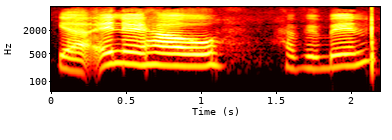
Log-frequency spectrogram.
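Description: A woman co-hosting a casual chat, relaxed and teasing, with soft laughter. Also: a little high, moderate pace, dry recording, rough recording. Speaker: podcast co-host.

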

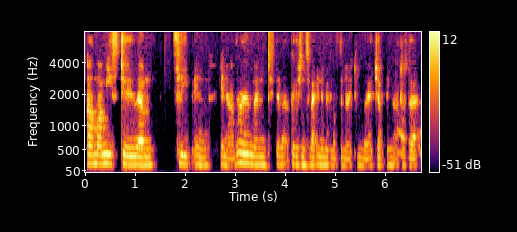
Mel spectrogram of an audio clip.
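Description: A woman from the Republic, a guest sharing her childhood story in halting phrases broken by many ums. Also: fairly low pitch, little pitch movement, mellow, slightly rough, rough recording. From Czech Republic. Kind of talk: personal testimony in a podcast.

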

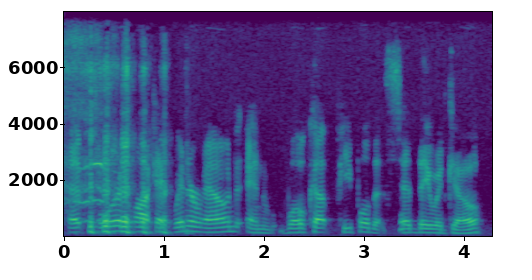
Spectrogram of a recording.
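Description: A man's voice: fairly high pitch, normal speed, darkish tone, no echo. Guy telling old college stories, chuckles as he goes, dead dry kinda muffled audio. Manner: chatty storyteller, laughs mid-sentence. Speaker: podcast co-host asking questions. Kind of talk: casual chat.

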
